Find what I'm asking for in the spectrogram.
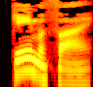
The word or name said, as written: gamify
